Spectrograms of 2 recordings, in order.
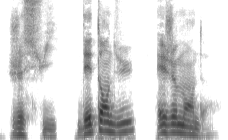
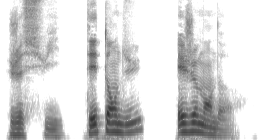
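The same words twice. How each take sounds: The two takes are said the same way.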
